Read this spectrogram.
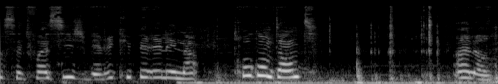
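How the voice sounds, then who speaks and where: High voiced woman doing a chatty family vlog, rambles a bit and repeats words. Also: background noise. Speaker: family vlogger. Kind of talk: casual chatty vlog talk to viewers.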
